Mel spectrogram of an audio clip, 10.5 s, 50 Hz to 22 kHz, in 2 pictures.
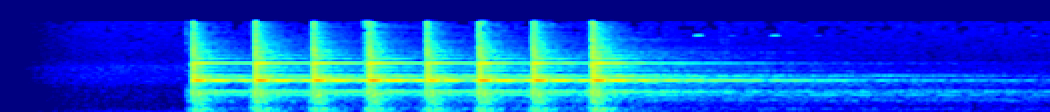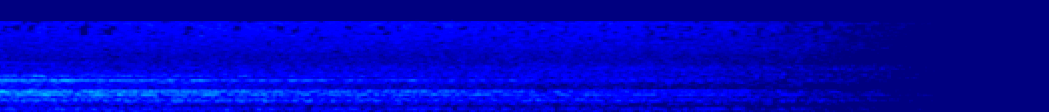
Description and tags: Detuned Piano Stabs 3
series of broken piano recordings
made with zoom h4n
creepy, detuned, eerie, eery, filmic, haunted, horror, out-of-tune, piano, scary, spooky, suspense, thriller, thrilling, untuned, upright-piano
